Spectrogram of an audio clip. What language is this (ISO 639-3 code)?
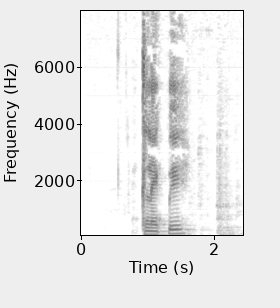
gej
